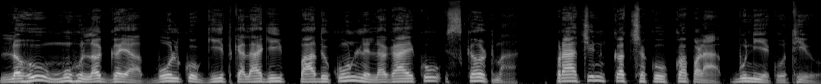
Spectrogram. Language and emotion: Nepali, neutral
